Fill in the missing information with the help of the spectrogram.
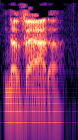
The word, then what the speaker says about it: Nevada: Mark, for the love of God, it's pronounced Nevada. Everyone in Nevada calls it Nevada. – Oh, did I say Nevada accidentally? – Nevada. – Yeah, Nevada. The people from Nevada hate when you call it Nevada.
